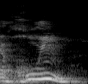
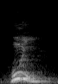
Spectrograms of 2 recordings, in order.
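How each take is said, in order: First: The stress is on the second syllable. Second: The stress is on the first syllable. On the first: The speaker calls it right. "o correto é ruim" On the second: The speaker calls it wrong. "as pessoas elas têm o hábito de falarem ruim"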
